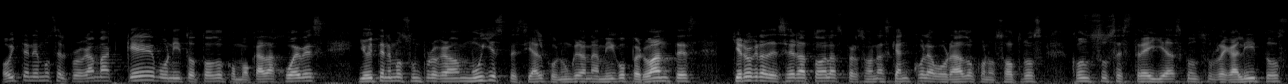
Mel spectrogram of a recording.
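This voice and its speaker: He has a normal speaking voice with a fairly high pitch for a man. The pace is moderate and the pitch variation ordinary. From Monterrey, Mexico. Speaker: online talk show host. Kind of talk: livestream talk show.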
